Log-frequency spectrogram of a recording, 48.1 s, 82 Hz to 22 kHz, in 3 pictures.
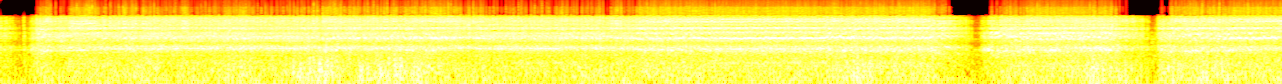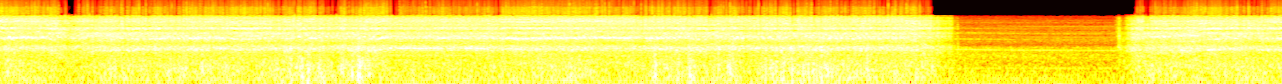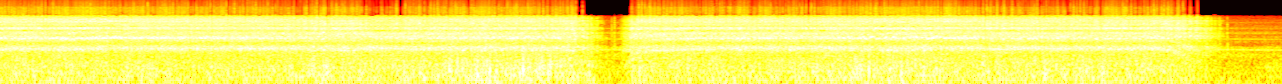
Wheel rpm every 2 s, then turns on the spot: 150, 230, 230, 230, 210, 190, 140, 140, 190, 230, 240, 230, 230, 210, 10, 150, 220, 230, 230, 170, 170, 230, 230, 120.
none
